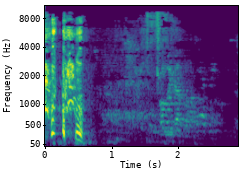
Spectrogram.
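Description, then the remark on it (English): Three quick, loud coughing bursts, followed by a quieter stretch of faint, indistinct voices murmuring in the background. “It very well could have got lost in the cough.”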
